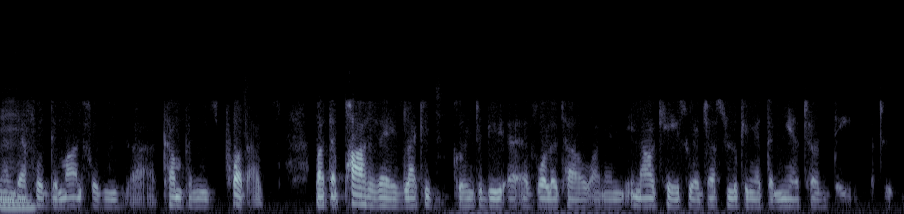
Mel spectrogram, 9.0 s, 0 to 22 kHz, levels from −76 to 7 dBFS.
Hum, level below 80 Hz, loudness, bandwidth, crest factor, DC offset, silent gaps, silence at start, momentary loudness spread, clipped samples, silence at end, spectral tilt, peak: none; -50 dBFS; -29 LUFS; 6 kHz; 26 dB; under 0.1%; none; 0 s; 12 LU; under 0.1%; 0.15 s; -9.5 dB/octave; -4 dBFS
